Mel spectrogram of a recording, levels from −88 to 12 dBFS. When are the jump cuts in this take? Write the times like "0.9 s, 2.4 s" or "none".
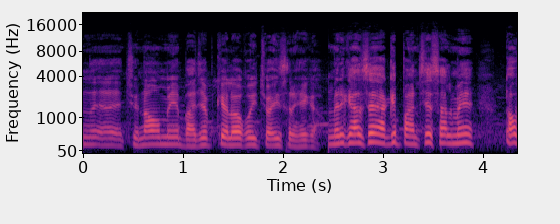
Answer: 2.4 s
